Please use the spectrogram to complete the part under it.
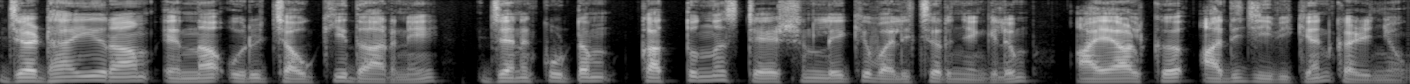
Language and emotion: Malayalam, neutral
